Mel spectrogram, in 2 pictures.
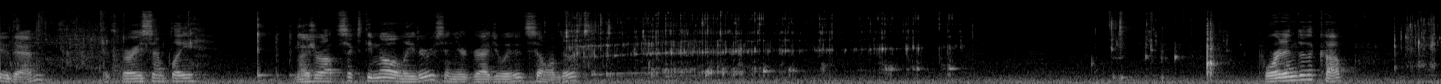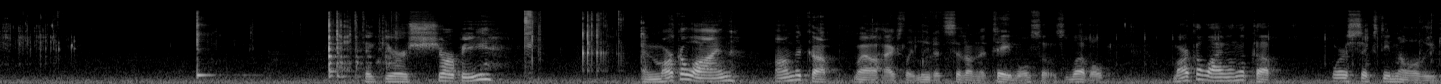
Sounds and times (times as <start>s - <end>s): Speech: 0.0s - 2.1s, 3.0s - 5.8s, 12.6s - 13.5s, 18.0s - 19.4s, 20.8s - 25.5s, 26.2s - 28.8s
Water: 0.3s - 1.2s, 5.6s - 9.6s.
